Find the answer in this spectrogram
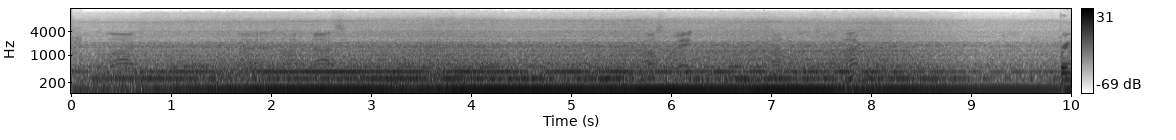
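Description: Cessna Conquest I's twin Pratt & Whitney PT6A turboprop engines and propellers at takeoff power, heard from inside the cockpit: a steady, loud, low propeller drone that swells over the first two seconds of the takeoff roll and then holds through liftoff.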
